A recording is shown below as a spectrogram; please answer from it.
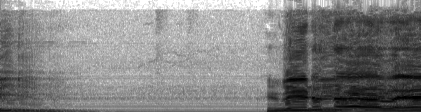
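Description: Melodic chanted recitation of the Sikh Hukamnama, a single voice with wavering held notes. The line dies away about a second in, leaving a faint steady hum. The chant starts again abruptly at about two and a half seconds in.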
